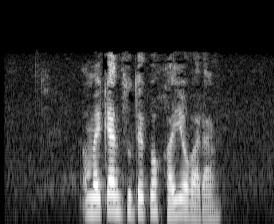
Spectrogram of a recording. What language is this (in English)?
Basque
